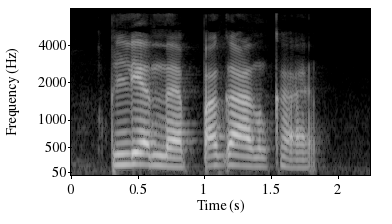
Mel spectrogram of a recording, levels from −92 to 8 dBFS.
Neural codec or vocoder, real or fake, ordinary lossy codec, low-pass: none; real; MP3, 64 kbps; 7.2 kHz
